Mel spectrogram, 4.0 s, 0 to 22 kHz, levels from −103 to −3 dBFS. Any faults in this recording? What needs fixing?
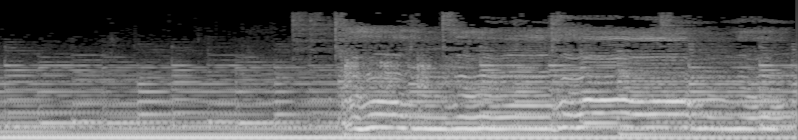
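No technical faults can be heard anywhere in the audio. Nothing needs to be fixed.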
